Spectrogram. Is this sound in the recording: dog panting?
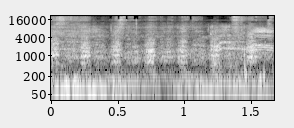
yes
